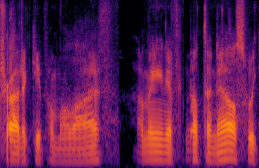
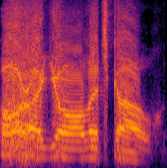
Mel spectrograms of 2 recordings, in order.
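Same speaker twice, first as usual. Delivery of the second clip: loud, high, raised casual character voice; 6 semitones higher, 7 dB louder than usual. Showing how a companion really talks: Nathan's voice. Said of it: "He doesn't talk like that. It's more like".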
